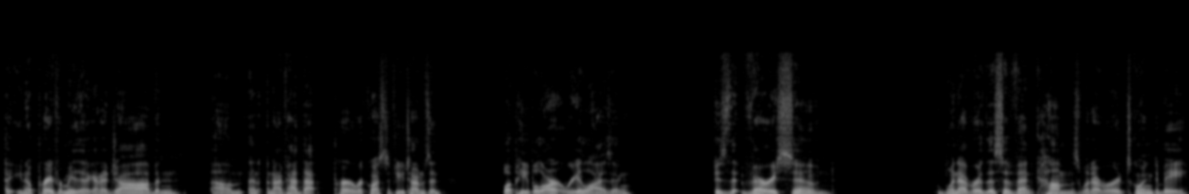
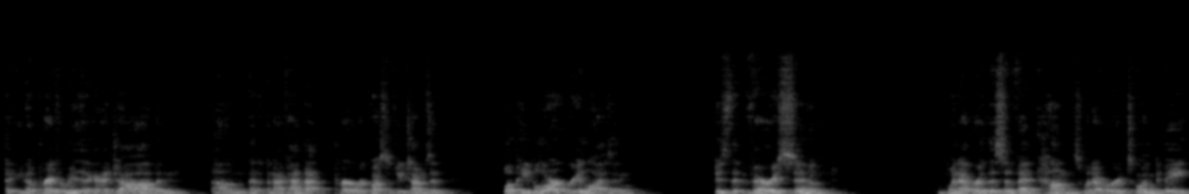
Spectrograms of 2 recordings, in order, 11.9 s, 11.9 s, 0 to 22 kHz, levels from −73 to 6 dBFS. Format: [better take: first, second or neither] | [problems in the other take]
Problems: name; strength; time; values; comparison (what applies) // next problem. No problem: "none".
first | room echo; slight; dies away in 0.3 s // off-mic speech; far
